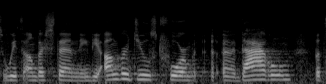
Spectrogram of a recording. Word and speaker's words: daarom: So for instance, in Dutch there is the word daarom, meaning therefore, and it can be pronounced as daam, so daarom instead of daam.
